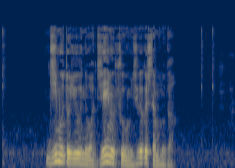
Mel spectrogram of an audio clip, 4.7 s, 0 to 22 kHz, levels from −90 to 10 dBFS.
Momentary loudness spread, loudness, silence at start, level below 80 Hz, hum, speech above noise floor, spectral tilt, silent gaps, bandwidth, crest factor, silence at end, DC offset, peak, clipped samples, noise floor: 16 LU; -22 LUFS; 0.9 s; -54 dBFS; none; 44 dB; -6 dB/octave; none; 11.5 kHz; 18 dB; 1.25 s; under 0.1%; -6 dBFS; under 0.1%; -65 dBFS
